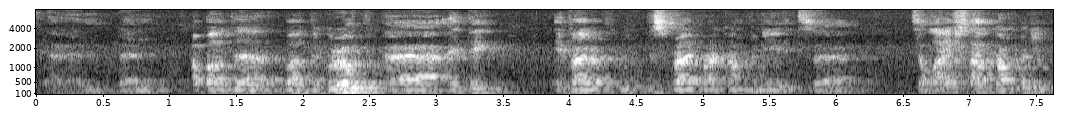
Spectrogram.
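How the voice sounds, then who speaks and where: A man introducing himself as a panellist, speaking tentatively with fillers. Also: mid-range voice. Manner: tentative, halting start. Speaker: panellist, director of development. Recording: echoey hall, distant mic, background noise.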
